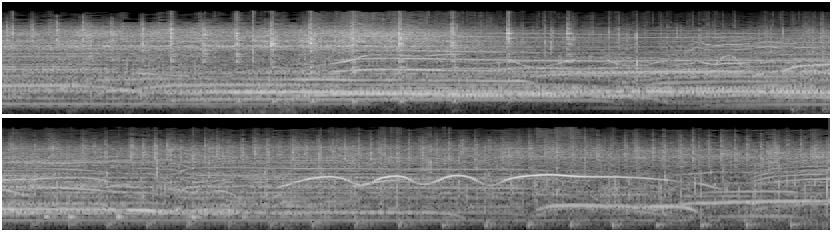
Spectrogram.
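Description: A small New Orleans-style street band of saxophone, trumpet and melodica playing in the middle of a crowd, holding long notes at first. About halfway through, a steady beat of roughly four strokes a second comes in, and the crowd whoops and cheers over the music.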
